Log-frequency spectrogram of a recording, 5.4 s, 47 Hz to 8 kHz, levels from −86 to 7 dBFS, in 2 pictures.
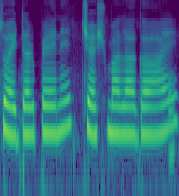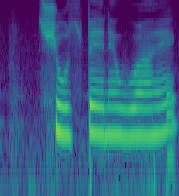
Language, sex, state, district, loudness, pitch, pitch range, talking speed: Hindi, female, Uttar Pradesh, Etah, -22 LUFS, 245 Hz, 240-260 Hz, 90 wpm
